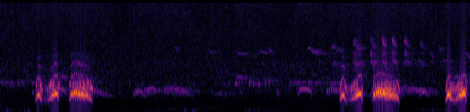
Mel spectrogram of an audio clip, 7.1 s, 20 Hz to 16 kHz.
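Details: Spotted dove decoy with a big '1 kuk' voice calling to a target bird: a double-note coo phrase, a quiet pause with soft murmurs, then two more low coos, with light twittering of other birds.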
